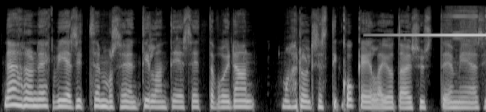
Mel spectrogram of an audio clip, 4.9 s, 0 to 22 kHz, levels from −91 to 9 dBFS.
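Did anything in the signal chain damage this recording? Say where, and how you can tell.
Yes. At the codec or storage stage, the compressed stream carries damaged data in two places. Speech breaks up briefly from 0.49 to 0.54 s, just before "vielä sitten semmoiseen tilanteeseen", and again from 2.65 to 2.70 s, right after "tilanteeseen kenties että voidaan". Corrupted bytes make the decoder misread those frames and lose sync. It then hunts for the next valid frame header, so each hit lasts only some 40 to 50 ms.

The second problem is acoustic, in the microphone and loudspeaker path. From 3.63 s, after "kenties että voidaan mahdollisesti", a loudspeaker feedback squeal takes over and runs to the end of the clip. A 6 kHz tone swells over about a second until it sits roughly 10 dB above the speech. The microphone was picking up its own loudspeaker, and loop gain exceeded unity at 6 kHz, so that frequency kept reinforcing itself.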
